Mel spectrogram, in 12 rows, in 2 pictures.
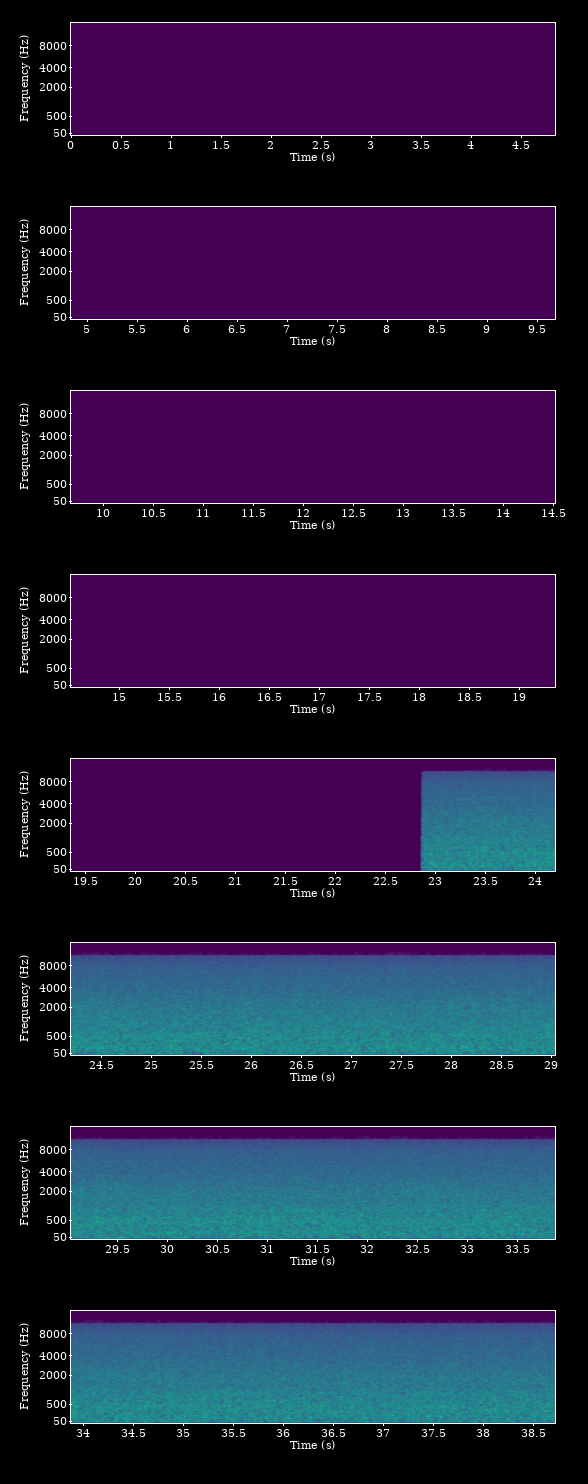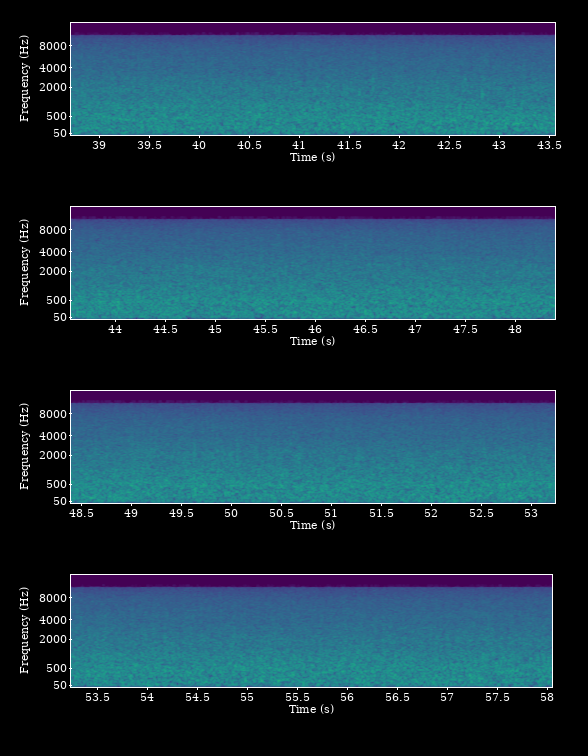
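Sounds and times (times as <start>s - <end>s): waterfall roaring: 22.9s - 58.0s.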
